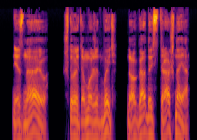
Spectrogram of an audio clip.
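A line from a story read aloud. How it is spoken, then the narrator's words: Grumbling. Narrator (Russian): проворчал африканец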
